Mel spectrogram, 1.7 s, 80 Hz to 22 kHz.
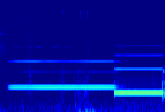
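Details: Loud steady electronic tone that drops to a lower pitch partway through: an enteral syringe pump alarm sounding while setting up a tube feed with a 60 cc enteral syringe.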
